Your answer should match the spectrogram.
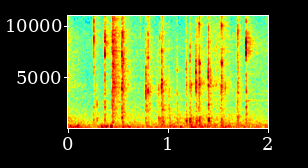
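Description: Faint, scattered clicks of computer keyboard keys, a dozen or so light taps, as code is copied and pasted.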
